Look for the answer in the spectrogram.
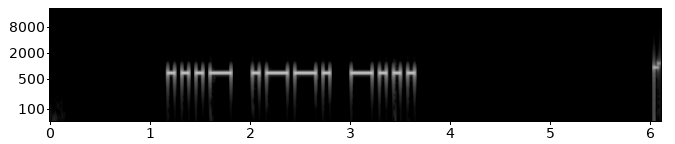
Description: Morse code, heard as a keyed tone, about 17 wpm, 700 Hz. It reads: VPB
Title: USA Call Sign Postfixes - 3 Letters 17wpm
